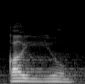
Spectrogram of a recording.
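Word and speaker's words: القيوم: আল হা হাইয়ুল কাইয়ুম কাইয়ুম হা হরফটি গলার মধ্যখান থেকে উচ্চারিত হয় এবং এই যে আপনারা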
